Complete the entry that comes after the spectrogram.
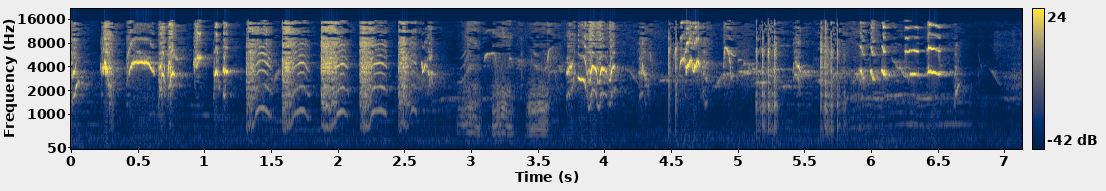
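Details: Javan myna in vigorous song full of fill-in phrases for tutoring young mynas: repeated harsh squawks, clicks and looping whistles in rapid bursts, steady pace throughout.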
